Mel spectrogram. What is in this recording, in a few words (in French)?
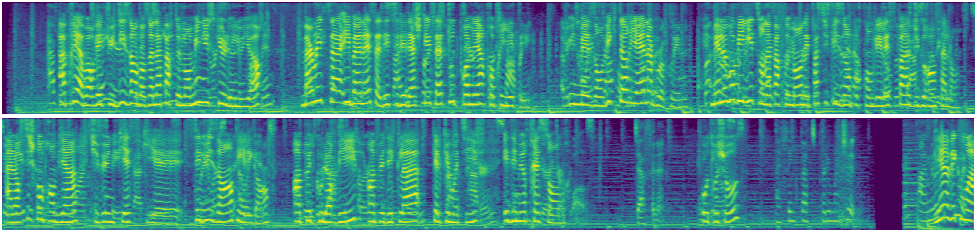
voix surimpression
